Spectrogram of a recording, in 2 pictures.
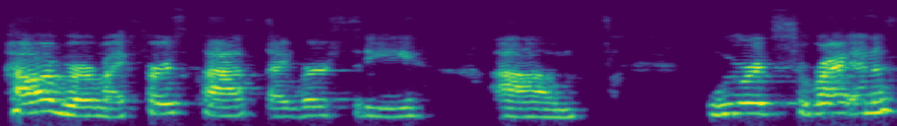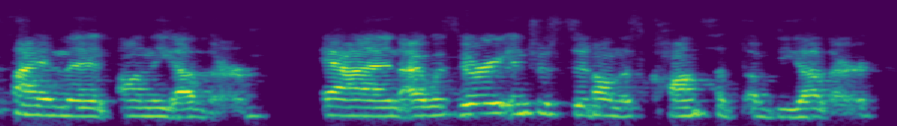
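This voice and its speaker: A woman's voice: on the low side, normal speed, a bit bright. A woman from Utah, a panelist telling a personal story in a webinar, earnest and reflective, often checking in with "right?". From Utah, USA. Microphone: video call computer mic. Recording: dull, distant webinar audio.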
